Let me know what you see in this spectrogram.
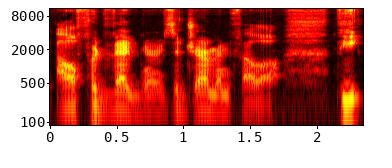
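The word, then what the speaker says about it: Alfred Wegener: Um he is probably the most famous geologist who ever lived and his name is Alfred Vegner. It is spelled with a W but is pronounced with a V. Alfred Vegner.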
